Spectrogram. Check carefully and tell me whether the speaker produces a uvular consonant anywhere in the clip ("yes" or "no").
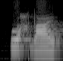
yes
